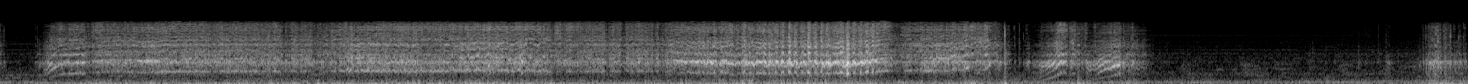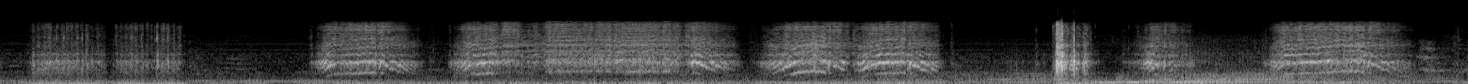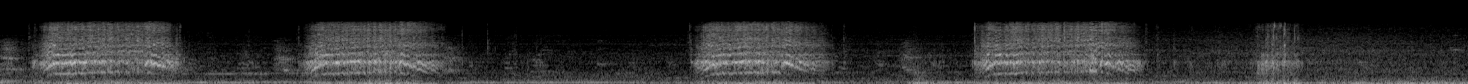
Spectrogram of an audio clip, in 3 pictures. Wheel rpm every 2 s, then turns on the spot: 110, 160, 160, 160, 160, 60, 0, 10, 10, 60, 140, 80, 20, 30, 60, 70, 70, 10, 60, 20, 70, 10.
14-18 24-26 42-44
